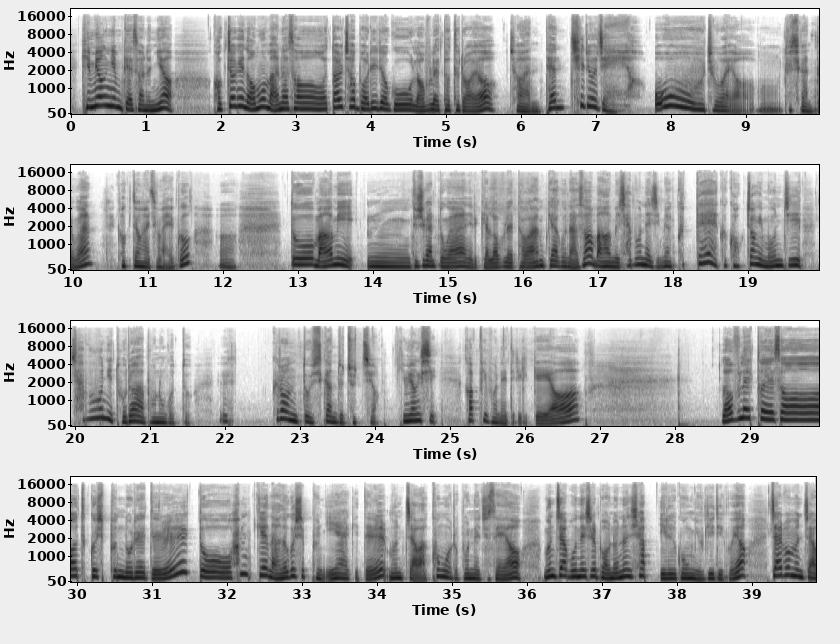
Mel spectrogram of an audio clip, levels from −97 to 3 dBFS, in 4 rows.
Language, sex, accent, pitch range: Korean, female, native, 160-230 Hz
